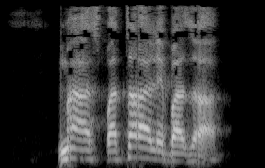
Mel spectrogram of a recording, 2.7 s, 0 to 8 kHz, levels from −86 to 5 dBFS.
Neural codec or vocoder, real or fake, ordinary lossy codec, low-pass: codec, 24 kHz, 6 kbps, HILCodec; fake; MP3, 32 kbps; 7.2 kHz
